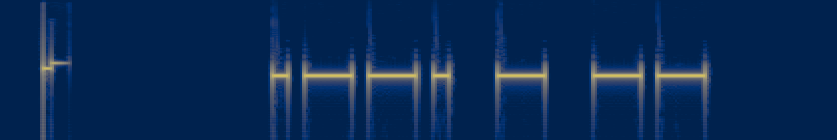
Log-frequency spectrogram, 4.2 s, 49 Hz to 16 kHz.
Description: Morse code, heard as a keyed tone, about 15 wpm, 700 Hz. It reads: PTM
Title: USA Call Sign Postfixes - 3 Letters 15wpm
